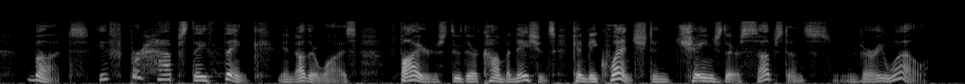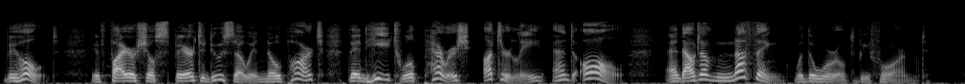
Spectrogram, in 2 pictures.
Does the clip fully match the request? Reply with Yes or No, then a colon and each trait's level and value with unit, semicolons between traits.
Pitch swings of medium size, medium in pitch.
No: wide, 6.9 semitones; medium, 150 Hz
